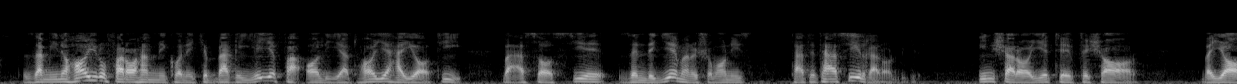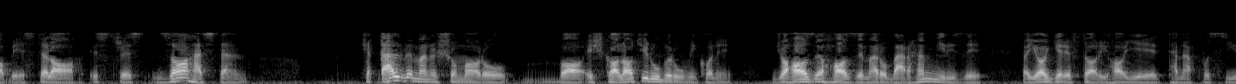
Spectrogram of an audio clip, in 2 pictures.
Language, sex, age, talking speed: Persian, male, 50-69, 130 wpm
